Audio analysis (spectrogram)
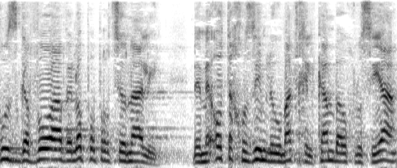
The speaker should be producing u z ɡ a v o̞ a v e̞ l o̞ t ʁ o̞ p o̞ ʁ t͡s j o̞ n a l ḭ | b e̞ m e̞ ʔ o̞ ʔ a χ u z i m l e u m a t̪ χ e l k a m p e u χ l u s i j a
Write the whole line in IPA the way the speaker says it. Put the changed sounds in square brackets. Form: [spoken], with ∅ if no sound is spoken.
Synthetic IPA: u z ɡ a v o̞ a v e̞ l o̞ [p] ʁ o̞ p o̞ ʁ t͡s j o̞ n a l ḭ | b e̞ m e̞ ʔ o̞ [t] a χ u z i m l e u m a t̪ χ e l k a m [b] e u χ l u s i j a

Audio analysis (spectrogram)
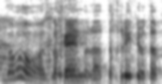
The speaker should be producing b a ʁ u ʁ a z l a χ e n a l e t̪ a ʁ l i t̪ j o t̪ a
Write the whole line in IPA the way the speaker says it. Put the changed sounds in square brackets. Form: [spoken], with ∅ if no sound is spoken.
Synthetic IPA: b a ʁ u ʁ a z l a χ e n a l [a] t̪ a [χ] l i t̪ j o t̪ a

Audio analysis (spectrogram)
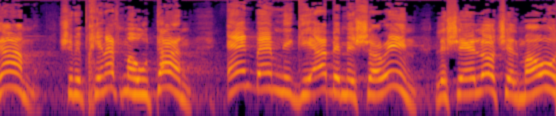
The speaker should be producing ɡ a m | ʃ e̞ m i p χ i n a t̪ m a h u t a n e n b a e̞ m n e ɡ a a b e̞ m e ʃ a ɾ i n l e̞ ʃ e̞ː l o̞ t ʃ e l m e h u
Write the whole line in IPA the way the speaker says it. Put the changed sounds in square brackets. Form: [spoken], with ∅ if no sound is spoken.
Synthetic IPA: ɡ a m | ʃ e̞ m i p χ i n a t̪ m a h u t a n e n b a e̞ m n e ɡ [i] a b e̞ m e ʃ a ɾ i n l e̞ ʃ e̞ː l o̞ t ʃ e l m [a] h u

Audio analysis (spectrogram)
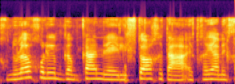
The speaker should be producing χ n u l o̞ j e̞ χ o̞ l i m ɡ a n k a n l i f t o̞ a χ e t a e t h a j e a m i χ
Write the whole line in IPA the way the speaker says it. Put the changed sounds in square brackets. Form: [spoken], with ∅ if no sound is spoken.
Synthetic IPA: χ n u l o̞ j e̞ χ o̞ l i m ɡ a [m] k a n l i f t o̞ a χ e t a e t [χ] a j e a m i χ

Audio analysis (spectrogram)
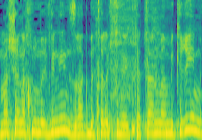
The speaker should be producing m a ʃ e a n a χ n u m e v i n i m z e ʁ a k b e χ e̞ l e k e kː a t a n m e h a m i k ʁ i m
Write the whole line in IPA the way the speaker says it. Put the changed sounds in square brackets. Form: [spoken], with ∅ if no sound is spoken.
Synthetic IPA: m a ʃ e a n a χ n u m e v i n i m z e ʁ a k b e χ e̞ l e k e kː a t a n m e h a m i k ʁ i m

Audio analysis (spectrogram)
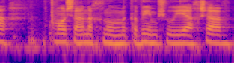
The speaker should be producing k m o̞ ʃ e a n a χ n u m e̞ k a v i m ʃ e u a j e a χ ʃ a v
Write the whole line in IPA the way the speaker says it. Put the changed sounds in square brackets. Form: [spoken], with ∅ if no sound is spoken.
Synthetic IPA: k m o̞ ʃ e a n a χ n u m e̞ k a v i m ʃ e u [i] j e a χ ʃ a v

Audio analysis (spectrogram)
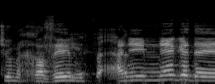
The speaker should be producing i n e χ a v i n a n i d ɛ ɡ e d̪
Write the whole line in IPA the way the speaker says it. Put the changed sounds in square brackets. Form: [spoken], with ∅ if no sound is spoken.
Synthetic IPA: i [m] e χ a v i [m] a n i [n] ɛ ɡ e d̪

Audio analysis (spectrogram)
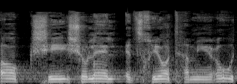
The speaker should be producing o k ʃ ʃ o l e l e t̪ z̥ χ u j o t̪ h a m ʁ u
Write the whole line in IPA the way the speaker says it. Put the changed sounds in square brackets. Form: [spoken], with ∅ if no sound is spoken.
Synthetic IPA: o k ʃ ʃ o l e l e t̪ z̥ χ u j o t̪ h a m [ʕ] u

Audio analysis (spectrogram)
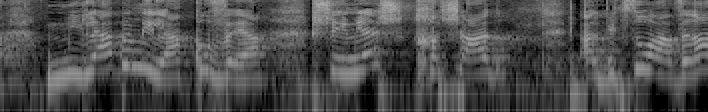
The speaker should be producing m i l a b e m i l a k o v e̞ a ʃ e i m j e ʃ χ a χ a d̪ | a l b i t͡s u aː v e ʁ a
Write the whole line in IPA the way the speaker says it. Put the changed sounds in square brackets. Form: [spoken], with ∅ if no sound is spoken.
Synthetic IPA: m i l a b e m i l a k o v e̞ a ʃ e i m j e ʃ χ a [ʃ] a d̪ | a l b i t͡s u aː v e ʁ a

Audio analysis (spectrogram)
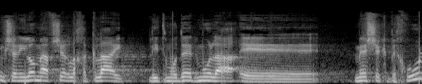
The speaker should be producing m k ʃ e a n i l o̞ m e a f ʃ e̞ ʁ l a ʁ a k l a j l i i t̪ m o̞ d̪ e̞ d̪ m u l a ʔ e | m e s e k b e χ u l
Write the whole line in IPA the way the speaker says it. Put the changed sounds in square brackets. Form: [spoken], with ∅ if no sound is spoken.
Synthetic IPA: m k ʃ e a n i l o̞ m e a f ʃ e̞ ʁ l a [χ] a k l a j l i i t̪ m o̞ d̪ e̞ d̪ m u l a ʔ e | m e [ʃ] e k b e χ u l

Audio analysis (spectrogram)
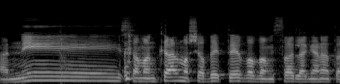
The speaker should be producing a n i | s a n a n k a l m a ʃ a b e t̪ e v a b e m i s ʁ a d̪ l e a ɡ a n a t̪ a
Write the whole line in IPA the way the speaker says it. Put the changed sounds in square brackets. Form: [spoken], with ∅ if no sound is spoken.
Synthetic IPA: a n i | s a [m] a n k a l m a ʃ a b e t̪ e v a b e m i s ʁ a d̪ l e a ɡ a n a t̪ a

